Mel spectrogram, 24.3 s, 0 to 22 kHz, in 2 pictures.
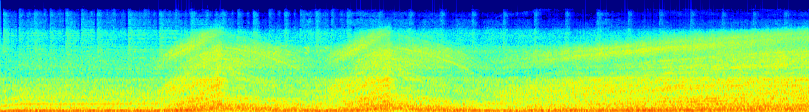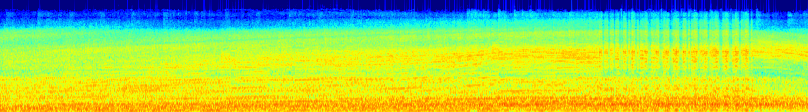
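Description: Car engine in Car Mechanic Simulator 2021 revving on a dyno: two quick rising and falling revs, then a long steady climb to high revs, loud and continuous with no talk.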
